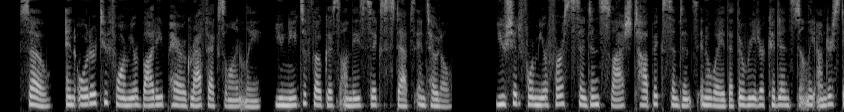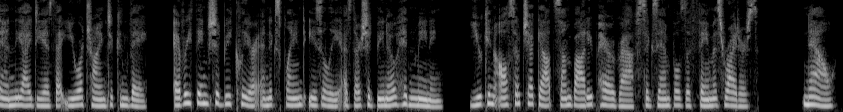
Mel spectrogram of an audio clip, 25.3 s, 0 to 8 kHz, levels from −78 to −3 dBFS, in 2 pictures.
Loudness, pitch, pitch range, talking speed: -27 LUFS, 190 Hz, 180-205 Hz, 170 wpm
